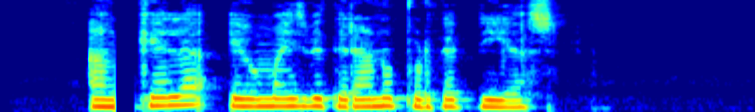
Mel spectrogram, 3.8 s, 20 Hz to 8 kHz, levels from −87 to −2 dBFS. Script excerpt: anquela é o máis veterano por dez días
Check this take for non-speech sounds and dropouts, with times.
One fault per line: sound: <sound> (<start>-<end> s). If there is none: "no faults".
sound: dropout (0.6-0.7 s)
